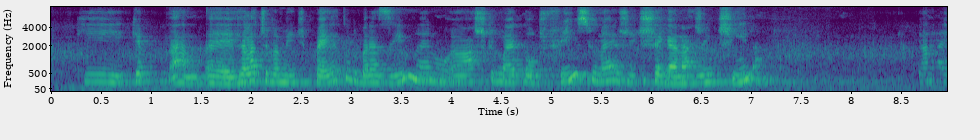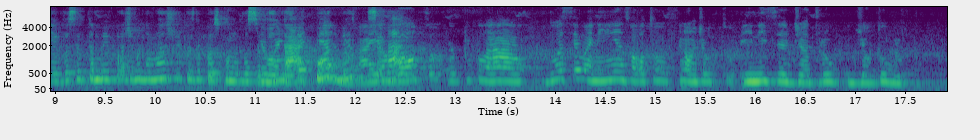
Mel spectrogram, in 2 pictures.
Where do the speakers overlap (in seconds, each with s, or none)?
11.0 s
